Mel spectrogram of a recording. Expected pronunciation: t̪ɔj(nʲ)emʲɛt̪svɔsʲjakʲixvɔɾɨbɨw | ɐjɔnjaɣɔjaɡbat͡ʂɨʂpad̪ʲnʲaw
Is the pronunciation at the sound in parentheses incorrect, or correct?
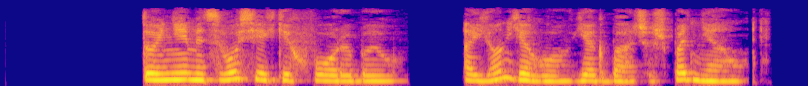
correct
